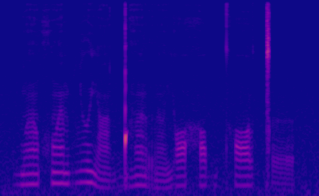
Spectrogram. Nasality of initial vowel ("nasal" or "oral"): nasal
